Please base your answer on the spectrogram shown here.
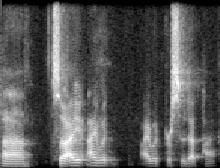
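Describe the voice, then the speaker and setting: A man's voice: medium pitch, flat delivery, normal speed. Man chairing a technical meeting. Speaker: working group chair and participant. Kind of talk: moderating a technical meeting, informal remarks.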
